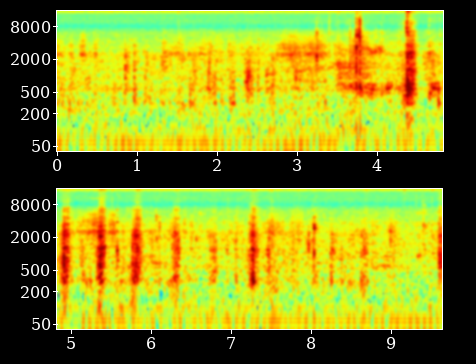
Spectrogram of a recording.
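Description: Close-up mouth sounds of a person eating tempe in chili sambal with rice by hand: chewing with wet lip smacks and clicks, busiest from about three and a half to eight seconds in.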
